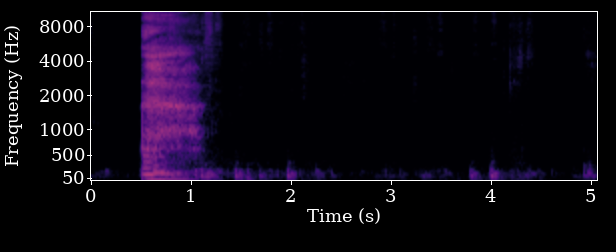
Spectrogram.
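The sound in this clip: Pen scratching as a name is written by hand: one loud, rough stroke, then a run of faint, short scratches and taps with only a little breathy voice.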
